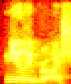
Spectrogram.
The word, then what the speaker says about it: Nili Brosh: Nili Brosh, yeah.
